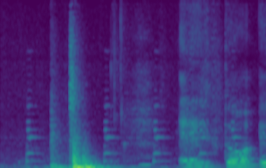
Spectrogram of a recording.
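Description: A single loud, deep thump about half a second in, then a child's voice.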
